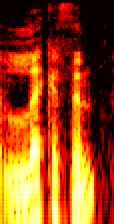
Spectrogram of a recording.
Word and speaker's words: lecithin: Try Healthy Care Lecithin from Chemist Warehouse. Lecithin, am I saying this correctly? Lecithin, Gerald? – Yes, lecithin. – Lecithin. – It's a hard C.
